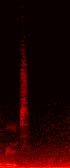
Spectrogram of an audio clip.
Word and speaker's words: route: for me it's it's root I always say root r o u t e pronounced the same way as r o o t it's like check check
